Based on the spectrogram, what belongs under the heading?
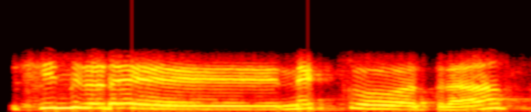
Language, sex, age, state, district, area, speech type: Kannada, female, 30-45, Karnataka, Shimoga, rural, conversation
